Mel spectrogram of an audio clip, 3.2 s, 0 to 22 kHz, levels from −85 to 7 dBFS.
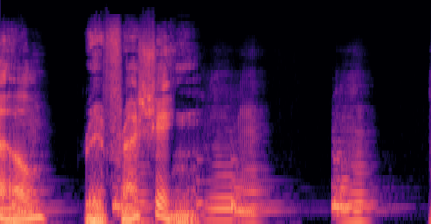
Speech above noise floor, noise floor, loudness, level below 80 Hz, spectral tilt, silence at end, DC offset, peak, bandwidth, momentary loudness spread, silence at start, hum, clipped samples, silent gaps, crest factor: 21 dB; -36 dBFS; -17 LUFS; -26 dBFS; -5.5 dB/octave; 0.4 s; under 0.1%; 0 dBFS; 16 kHz; 14 LU; 0 s; none; under 0.1%; none; 16 dB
